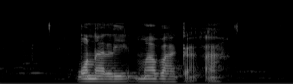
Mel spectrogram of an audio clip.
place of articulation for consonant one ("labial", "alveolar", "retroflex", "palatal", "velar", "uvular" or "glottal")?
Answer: velar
